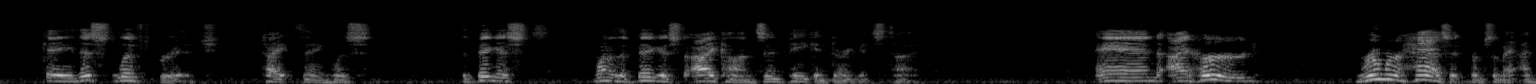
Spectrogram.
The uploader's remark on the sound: sound glitches do exist.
